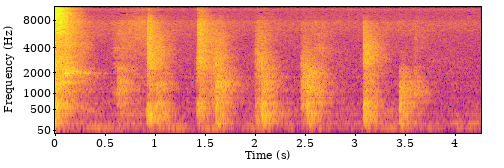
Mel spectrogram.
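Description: Boots stepping on a hard floor: about seven faint footsteps, unevenly spaced.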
